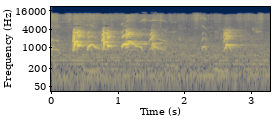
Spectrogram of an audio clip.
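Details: Female puppy at nine weeks old, Rodin/Katana, letting out four quick shrill barks with squeaky downward-sliding ends, a brief pause, then one more yelp.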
